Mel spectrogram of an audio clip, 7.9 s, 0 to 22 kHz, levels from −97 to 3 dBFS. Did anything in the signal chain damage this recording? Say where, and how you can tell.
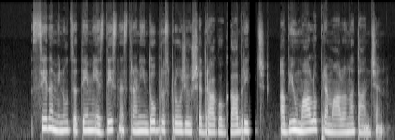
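Yes, on the network side. Repeated stalls (stutter) after "z desne strani dobro", 3.73–4.62 s, with eleven short holds up to 56 ms, then six more at 5.79–6.17 s. Late packets kept draining the jitter buffer.

There's a call audio freeze at 4.98–5.11 s. The last sound hangs and fades, going silent for about 60 ms, likely from packets held up in transit, pushing everything 114 ms later.

Jitter buffer slow-down from 6.26 s to the end. The receiver repeats pitch periods to rebuild its reserve, adding 190 ms, so the audio drags at 89% speed without a pitch drop.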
